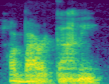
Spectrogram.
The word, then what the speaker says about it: Habari gani: Let me see how you pronounce it. Harabagani. Habaragani. That's how you say it. Habaragani.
